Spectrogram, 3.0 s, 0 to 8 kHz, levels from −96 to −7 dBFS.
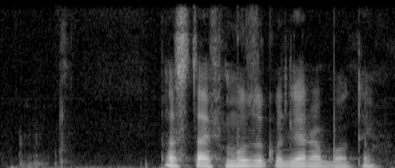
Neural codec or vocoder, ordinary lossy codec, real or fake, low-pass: none; none; real; none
